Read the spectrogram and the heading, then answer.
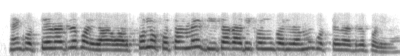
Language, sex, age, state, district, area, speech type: Odia, female, 45-60, Odisha, Dhenkanal, rural, conversation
